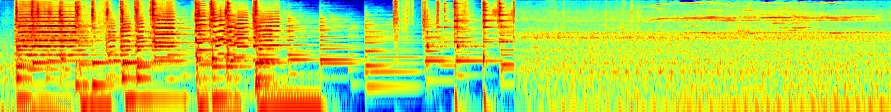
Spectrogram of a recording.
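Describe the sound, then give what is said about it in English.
Loud rhythmic bursts of harmonic, horn-like tones give way after a few seconds to a steady, rumbling roll of a train moving along the rails in Yarmouth, with no talking. “What we're going to do is, is the, the, front of the train facing that way, very nice, facing out.”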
